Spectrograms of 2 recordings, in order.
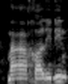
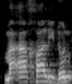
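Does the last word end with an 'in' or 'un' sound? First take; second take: in; un. First: The last word ends with an 'in' sound. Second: The last word ends with an 'un' sound. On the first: The speaker calls it right. "itu benar" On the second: The speaker calls it wrong. "itu salah. Harokatnya salah"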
